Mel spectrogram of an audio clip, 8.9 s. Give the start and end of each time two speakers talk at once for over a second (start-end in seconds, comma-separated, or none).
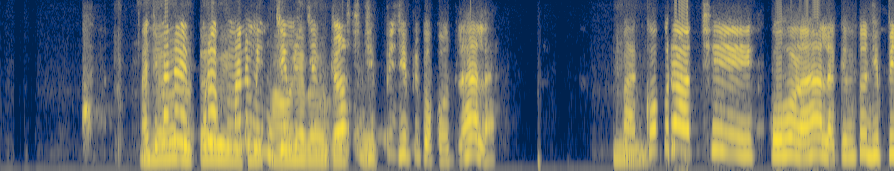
1.6-3.8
